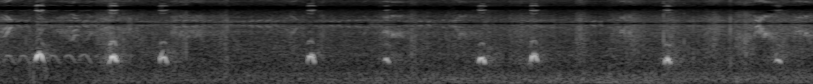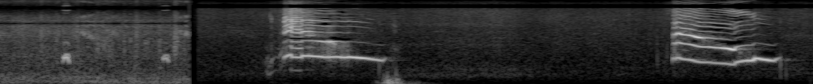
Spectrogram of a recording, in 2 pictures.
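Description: A kitten meowing twice, two short high calls that fall in pitch, about two seconds apart. Before them comes a few seconds of steady outdoor hiss with short, repeated chirps, which cuts off abruptly.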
